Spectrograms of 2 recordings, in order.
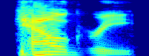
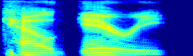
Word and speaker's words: Calgary: It's like, if you're from here, you call it Calgary, not Calgary, and Alberta, not Alberta.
